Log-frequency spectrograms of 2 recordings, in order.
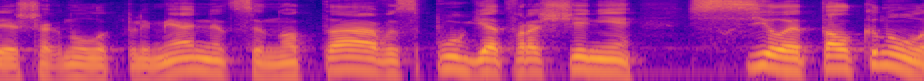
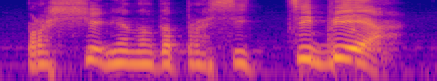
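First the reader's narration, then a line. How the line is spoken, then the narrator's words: Shouted out. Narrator (Russian): выкрикнула Сьюзан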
